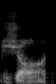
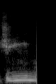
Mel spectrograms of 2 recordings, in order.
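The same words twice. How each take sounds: First: The name is said the French way, like 'zhahn'. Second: The name is said the English way, like 'jeen'. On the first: "like like French" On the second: "like Jean Grey"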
